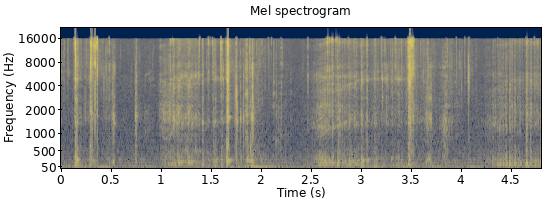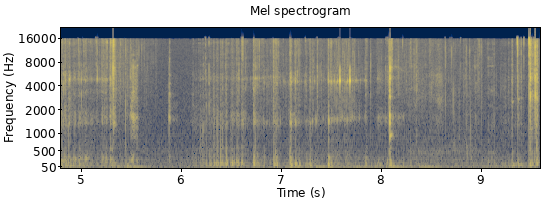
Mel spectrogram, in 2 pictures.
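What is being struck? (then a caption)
Bar of soap scraped by a metal blade. A metal blade scrapes thin layers off the pink face of a solid blue and pink lacquered soap bar held in the hand. The result is dry, crisp scraping and crunching with a tearing texture, bright and airy, punctuated by sharp snapping clicks between quieter pauses.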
